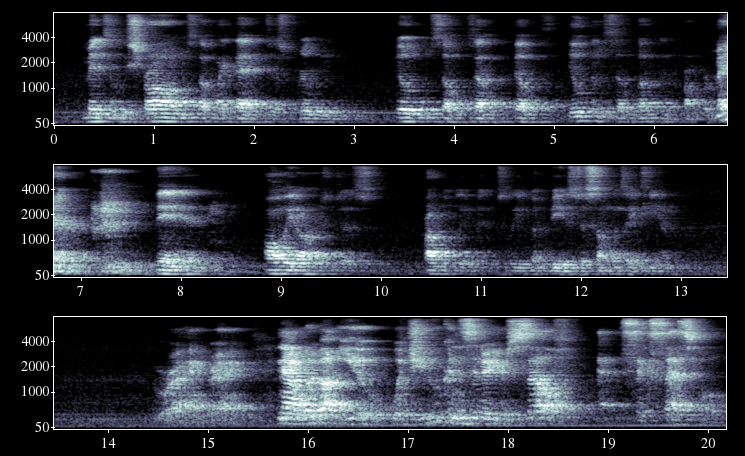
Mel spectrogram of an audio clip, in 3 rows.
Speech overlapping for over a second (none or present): none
